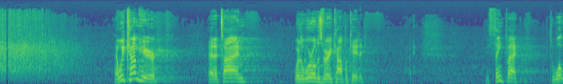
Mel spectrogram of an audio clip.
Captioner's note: cheers and applause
